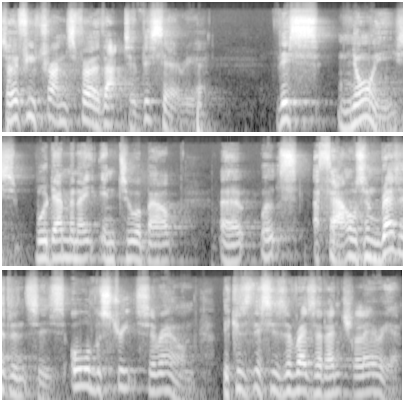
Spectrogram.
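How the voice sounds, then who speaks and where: A man at a high pitch, with ordinary pitch variation, a moderate pace and audible room echo. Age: 70s. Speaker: local resident objecting at licensing hearing. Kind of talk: formal hearing testimony. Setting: council licensing panel hearing. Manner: halting.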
